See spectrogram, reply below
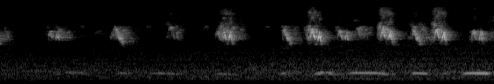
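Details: House sparrow in June 2020, filmed with a Canon camera: bright, high chirps in short bursts, irregular at first and then quicker and louder in the second half, over a faint low steady hum.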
